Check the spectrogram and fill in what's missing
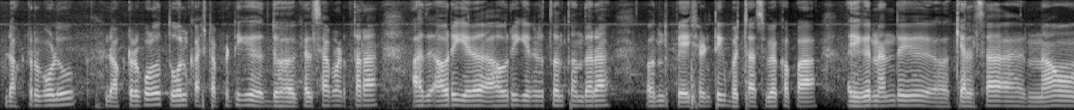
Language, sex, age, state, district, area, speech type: Kannada, male, 18-30, Karnataka, Bidar, urban, spontaneous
